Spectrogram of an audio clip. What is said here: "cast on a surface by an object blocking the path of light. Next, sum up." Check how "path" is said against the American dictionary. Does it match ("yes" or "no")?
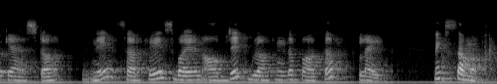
no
